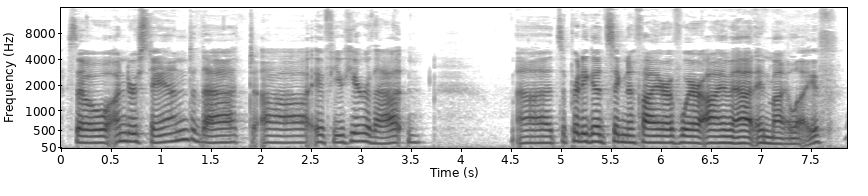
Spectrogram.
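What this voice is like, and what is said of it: Flat, semi-monotone voice. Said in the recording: “my semi-monotone voice ... If I sound like I'm half dead and not really present”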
